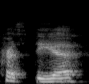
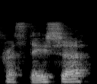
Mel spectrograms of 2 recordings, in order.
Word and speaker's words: Crustacea: I was calling it crustea. I said it's the crustea. And Richard kept saying, how do you spell it? How do you spell it? This morning he was like, do you think maybe it's crustacea? I was like, whatever. So it is Wedgwood crustacea line.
